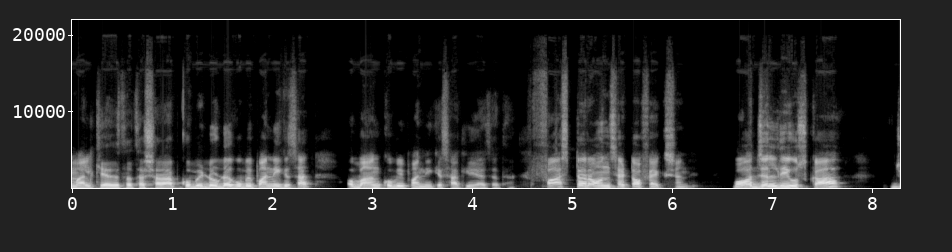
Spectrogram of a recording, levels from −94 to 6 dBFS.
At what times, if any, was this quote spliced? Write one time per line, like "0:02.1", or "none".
0:04.6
